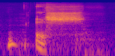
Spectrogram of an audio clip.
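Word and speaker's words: אש: Los 2 puntitos en horizontal debajo es el sonido vocálico de la E, y la letra Shin con el punto en la rama de la derecha es el sonido Sh, que es un sonido onomatopéyico, ¿no?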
